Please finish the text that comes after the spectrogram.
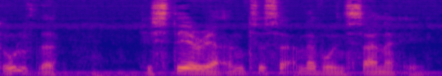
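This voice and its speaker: A man talking slowly and haltingly about his own experiences in a reflective monologue, with many pauses and restarts. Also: fairly low pitch, fairly even intonation, warm tone, a little hiss or hum. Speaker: livestreamer sharing a personal story. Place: home.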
